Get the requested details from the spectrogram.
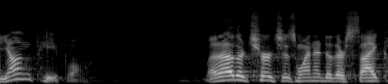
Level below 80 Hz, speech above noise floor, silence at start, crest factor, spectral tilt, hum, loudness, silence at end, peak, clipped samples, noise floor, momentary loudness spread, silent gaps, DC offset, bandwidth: -78 dBFS; 45 dB; 0 s; 20 dB; -5.5 dB/octave; none; -26 LUFS; 0 s; -6 dBFS; under 0.1%; -71 dBFS; 15 LU; none; under 0.1%; 14 kHz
